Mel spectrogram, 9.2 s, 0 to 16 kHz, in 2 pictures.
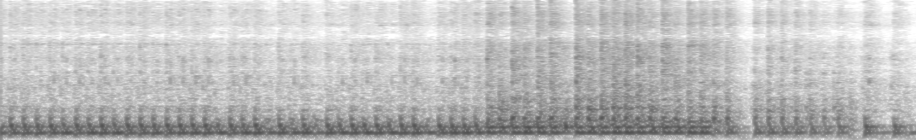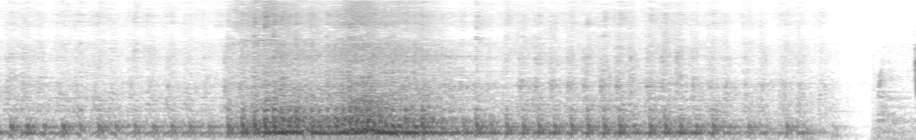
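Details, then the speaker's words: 2005 Suzuki RM-Z450 single after engine rebuild: steady thumping about four beats a second, picking up cleanly on throttle blips; sounds good, though exhaust may need repacking and a loose head pipe could cause slight popping back. "it doesn't sound too bad she's taking gas and everything else obviously we're probably going to need to repack the exhaust and the head pipe's not super tight so could have a little popping back it's not a big deal but she sounds good"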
